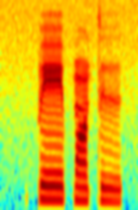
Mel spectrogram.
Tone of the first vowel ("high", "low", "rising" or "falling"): low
